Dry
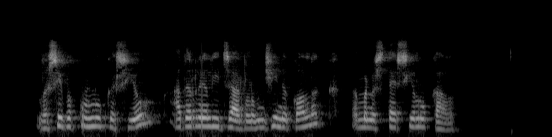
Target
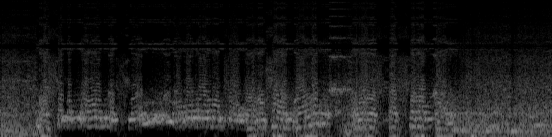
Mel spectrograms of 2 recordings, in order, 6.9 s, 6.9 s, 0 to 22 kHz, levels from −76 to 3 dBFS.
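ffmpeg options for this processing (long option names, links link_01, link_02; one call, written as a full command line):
ffmpeg -i in.wav -filter_complex "[0:a]aeval=exprs='val(0)+0.5*0.0224*sgn(val(0))':channel_layout=same,acompressor=threshold=-37dB:ratio=2.5,aeval=exprs='(mod(50.1*val(0)+1,2)-1)/50.1':channel_layout=same,asettb=1/sr,asplit=3[link_01][link_02][link_03];[link_01]atrim=end=0.704[link_04];[link_02]atrim=start=0.7:end=3.08,asetpts=PTS-STARTPTS,afade=type=in:duration=0.004:curve=qsin,afade=type=out:start_time=2.376:duration=0.004:curve=qsin,highpass=frequency=370:width_type=q:width=3.6[link_05];[link_03]atrim=start=3.076[link_06];[link_04][link_05]acrossfade=duration=0.004:curve1=hsin:curve2=qsin[link_07];[link_07][link_06]acrossfade=duration=0.004:curve1=qsin:curve2=hsin,alimiter=level_in=7.5dB:limit=-24dB:level=0:latency=1:release=458,volume=-7.5dB,lowpass=frequency=1400:poles=1,equalizer=frequency=570:width_type=o:width=0.21:gain=4.5,acrusher=samples=7:mix=1:aa=0.000001,flanger=delay=17:depth=2.2:speed=0.52,volume=4.5dB" out.wav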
